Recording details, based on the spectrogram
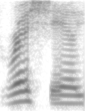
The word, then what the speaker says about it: Rochelle: I'm like, you can pronounce Michelle. It's Rochelle. You're just taking the M and replacing the R.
